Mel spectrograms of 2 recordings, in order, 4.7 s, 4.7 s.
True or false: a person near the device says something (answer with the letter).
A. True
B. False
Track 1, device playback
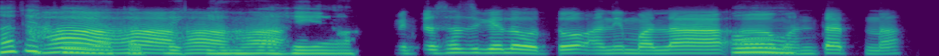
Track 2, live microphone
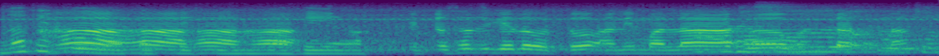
A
